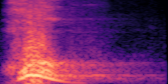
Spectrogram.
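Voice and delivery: loud, high "whoo" of a swing; vocal whack of a mallet coming down; hammer-blow whoosh. Retold or imitated. Imitating Jael striking the tent peg, hammer-blow whoosh.

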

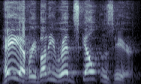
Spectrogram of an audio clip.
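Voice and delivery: loud, high call across a theater; yelled announcement. Retold or imitated. Man in the theater yelling that Red Skelton is there. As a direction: shout it to the whole room. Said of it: "a voice yelled out".

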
